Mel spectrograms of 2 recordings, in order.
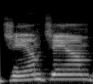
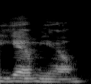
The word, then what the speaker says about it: Yam Yam: I think it's pronounced jam jam. They pronounce the Y like a J, but I just my vision say Jam.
